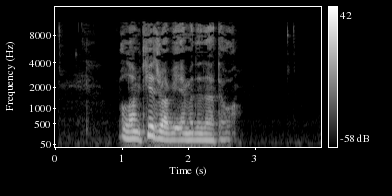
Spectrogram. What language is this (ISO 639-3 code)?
ckb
